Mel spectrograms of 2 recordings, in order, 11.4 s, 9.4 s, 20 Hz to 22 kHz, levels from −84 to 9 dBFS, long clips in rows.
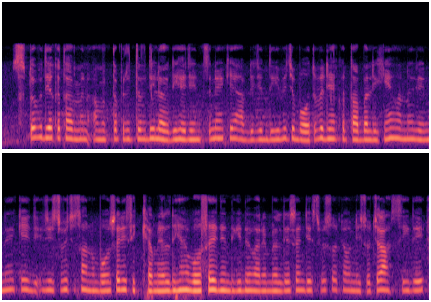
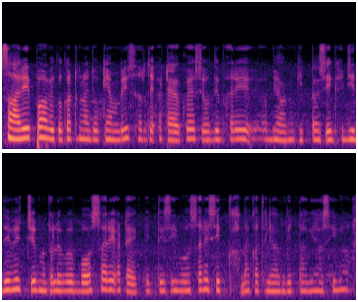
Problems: none marked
